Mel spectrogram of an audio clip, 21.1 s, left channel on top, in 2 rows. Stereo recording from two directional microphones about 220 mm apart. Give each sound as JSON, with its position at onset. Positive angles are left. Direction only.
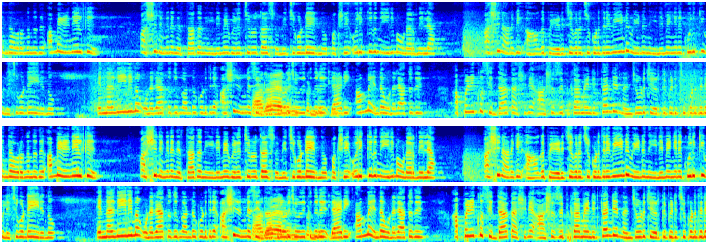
{"t": 0.1, "sound": "speech", "side_deg": -35}
{"t": 14.3, "sound": "a woman's voice", "side_deg": 0}
{"t": 14.8, "sound": "speech", "side_deg": -30}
